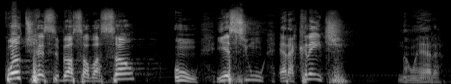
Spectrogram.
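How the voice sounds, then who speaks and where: A man's voice: high voice, huge pitch swings, normal speed, vocal fry, a bit bright. A man preaching a sermon in Brazilian Portuguese. He talks with passion, calls his listeners dear, and acts out the people in the Bible story. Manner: impassioned preaching, calls listeners "querido", acts out voices from the text. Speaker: pastor.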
